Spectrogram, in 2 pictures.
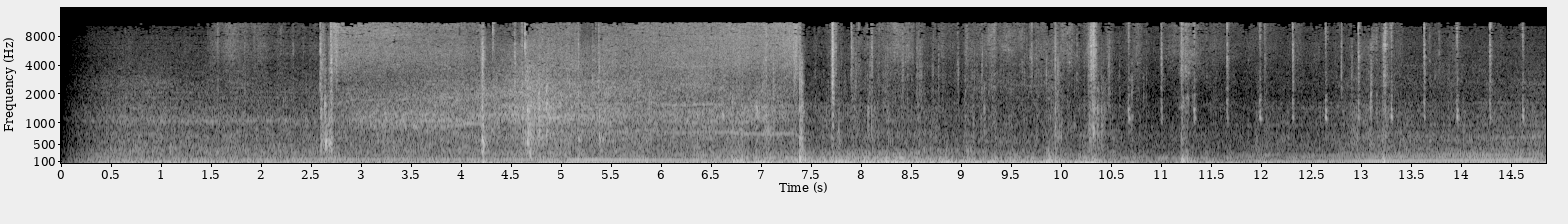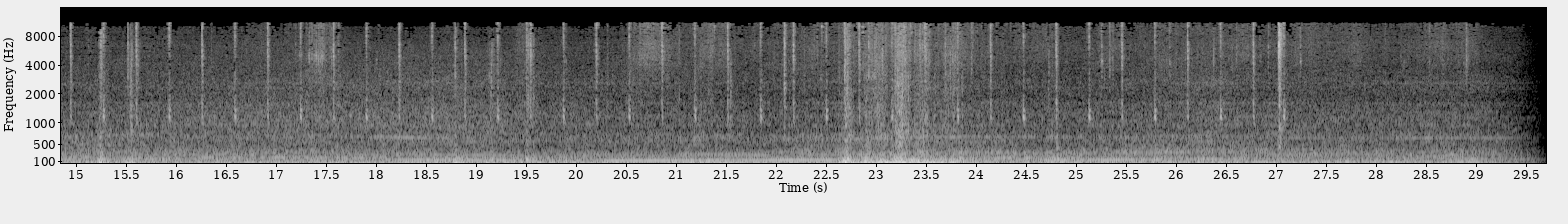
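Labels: Sounds of a car interior driving on rough pavement with rhythmic turn signal clicking. 0.0 - 29.7

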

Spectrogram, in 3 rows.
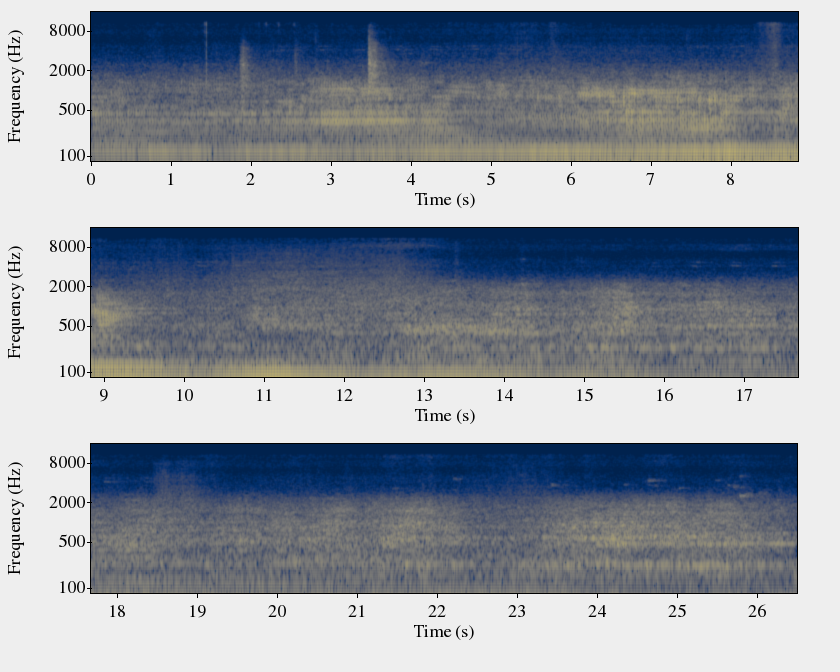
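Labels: An object with a propeller is flying. 0.0 - 26.5

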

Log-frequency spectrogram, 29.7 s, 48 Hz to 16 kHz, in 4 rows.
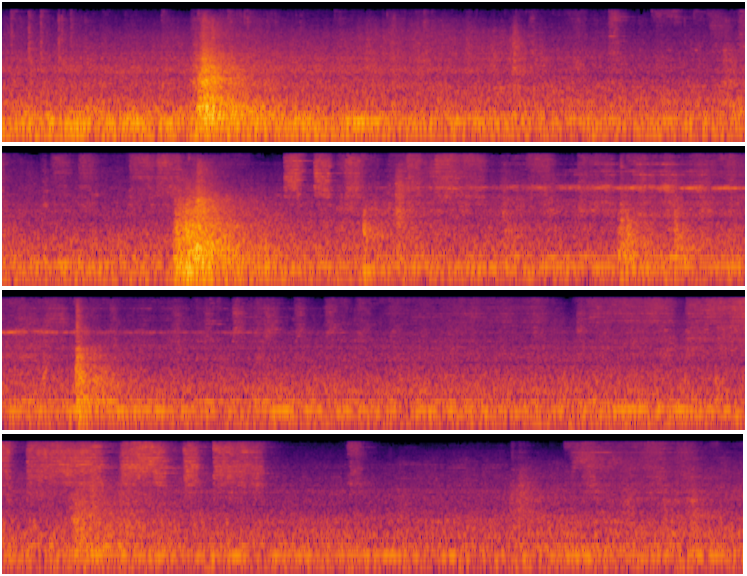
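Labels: Gates closing at a train crossing. 0.0 - 4.6
A gate of a train is closing. 8.8 - 11.1
Trains pass by, creating mechanical sounds. 11.1 - 29.7

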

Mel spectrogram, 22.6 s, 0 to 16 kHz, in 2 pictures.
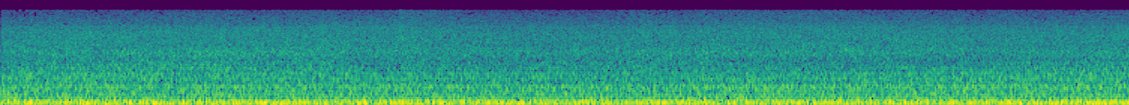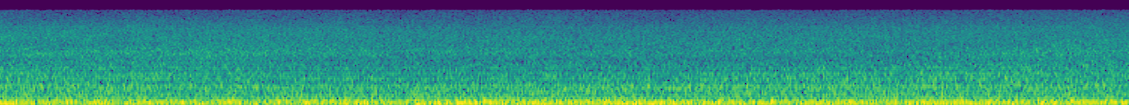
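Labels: Water splashes strongly and steadily against the seashore. 0.0 - 22.6

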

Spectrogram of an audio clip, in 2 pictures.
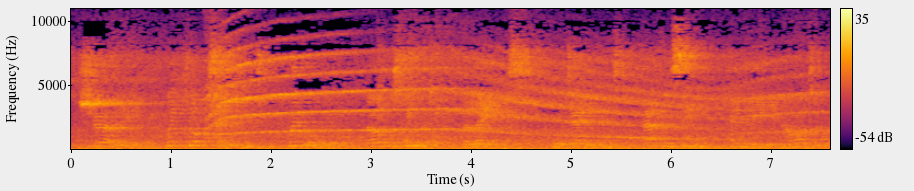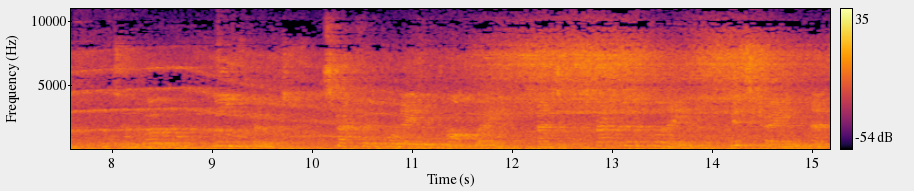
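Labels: A woman is making an announcement. 0.0 - 15.2
A siren wails twice in the distance, fading. 1.3 - 12.8
A mechanical brushing sound repeats twice. 12.0 - 15.2

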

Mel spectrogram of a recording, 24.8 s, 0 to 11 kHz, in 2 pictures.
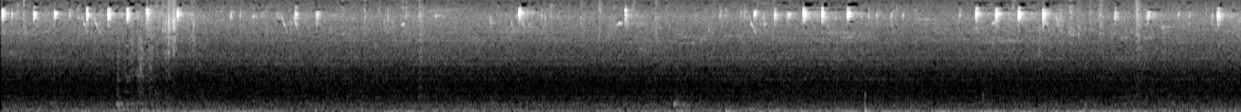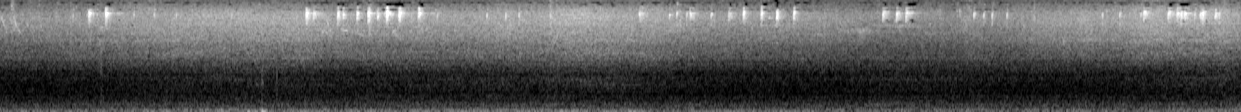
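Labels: Birds chirping quietly. 0.0 - 3.3
Forest sounds. 0.0 - 24.8
Birds chirping quietly. 5.0 - 6.4
Birds chirping quietly. 7.3 - 8.8
Birds chirping quietly. 9.6 - 12.4
Birds chirping quietly. 13.2 - 13.7
Birds chirping quietly. 15.4 - 16.8
Birds chirping quietly. 18.7 - 20.5
Birds chirping quietly. 21.2 - 21.6
Birds chirping quietly. 23.3 - 24.7

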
